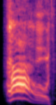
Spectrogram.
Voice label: pain; tf; crash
